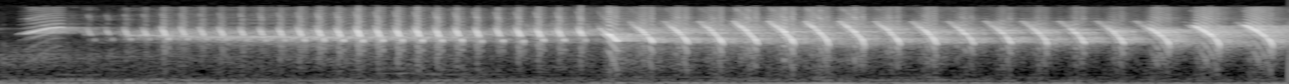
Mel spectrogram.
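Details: Softer canary song, recorded to encourage young canaries to sing: a brief high whistle leads into a fast even trill, which shifts midway into a quicker, louder rolling trill.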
